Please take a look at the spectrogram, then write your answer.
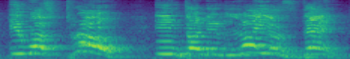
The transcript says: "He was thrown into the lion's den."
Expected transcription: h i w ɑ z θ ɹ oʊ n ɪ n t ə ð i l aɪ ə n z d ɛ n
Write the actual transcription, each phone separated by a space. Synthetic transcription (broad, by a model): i w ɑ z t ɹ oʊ ɪ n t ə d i l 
